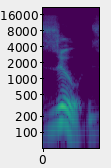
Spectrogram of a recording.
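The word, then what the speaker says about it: Tszyu: Oh, it's Zoo. Okay, the pronunciation Zoo.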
